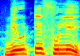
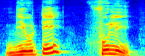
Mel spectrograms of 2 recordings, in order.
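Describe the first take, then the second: First: Said in the usual way. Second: "beautifully" slowly, pausing before fully; teacher sounding out "beautifully" in parts; broken into syllables. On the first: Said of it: "अब third देखते हैं हम". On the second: Shown as a demonstration. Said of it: "जितना भाग एक बार में बोला जाता है".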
